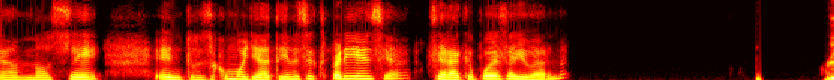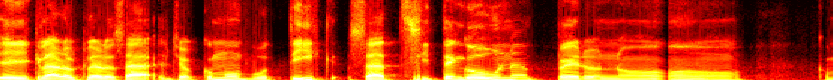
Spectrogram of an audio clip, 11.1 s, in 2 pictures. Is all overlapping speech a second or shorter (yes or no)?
yes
